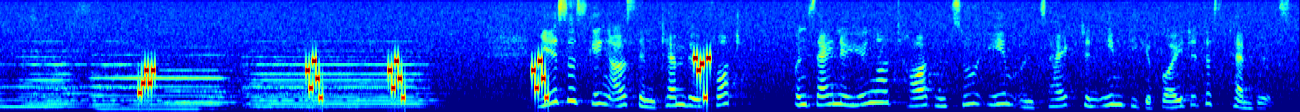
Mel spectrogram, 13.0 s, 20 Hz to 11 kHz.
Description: Five-tone selective call (EIA), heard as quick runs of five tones, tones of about 30 ms. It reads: 02525 51833 51833 51833 95779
